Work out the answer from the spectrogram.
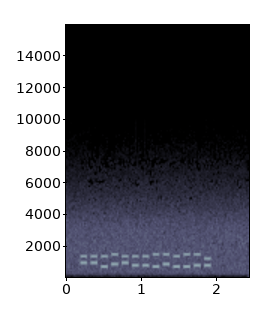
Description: DTMF, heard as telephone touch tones, dialled by machine, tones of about 80 ms, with phone line noise. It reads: 0029055392364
